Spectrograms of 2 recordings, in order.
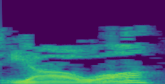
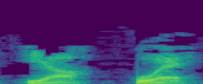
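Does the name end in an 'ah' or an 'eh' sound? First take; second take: ah; eh. First: The name ends with an open 'ah' sound. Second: The name ends with an 'eh' sound. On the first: The speaker calls it right. "it is Yahweh" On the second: The speaker calls it wrong. "not Yahweh"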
